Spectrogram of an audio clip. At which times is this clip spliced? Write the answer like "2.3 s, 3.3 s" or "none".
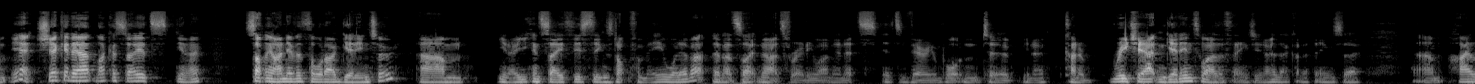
none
